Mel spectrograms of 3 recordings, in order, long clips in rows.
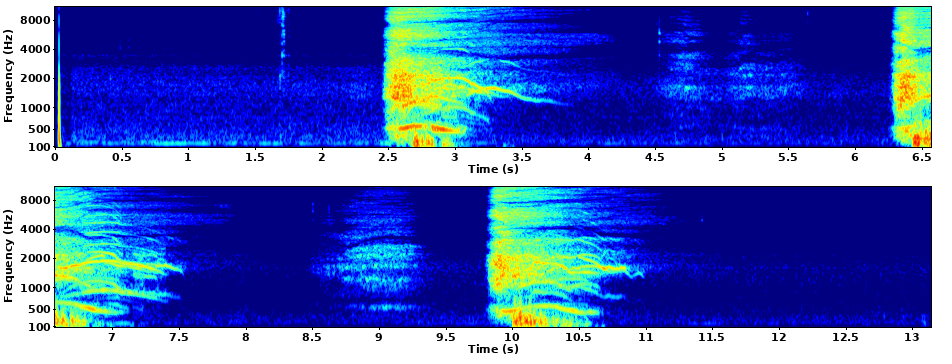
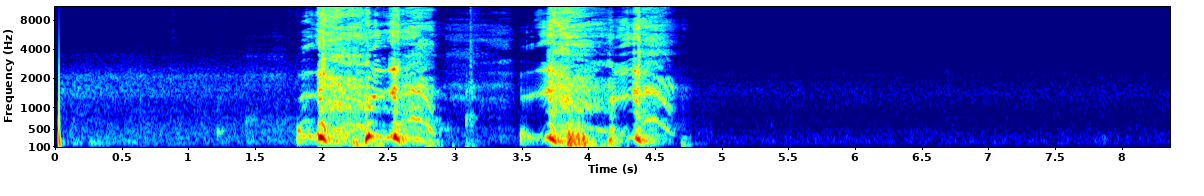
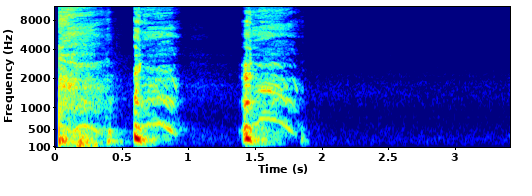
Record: {
  "exhalation_length": "13.1 s",
  "exhalation_amplitude": 28874,
  "exhalation_signal_mean_std_ratio": 0.33,
  "cough_length": "8.4 s",
  "cough_amplitude": 32768,
  "cough_signal_mean_std_ratio": 0.29,
  "three_cough_length": "3.4 s",
  "three_cough_amplitude": 32767,
  "three_cough_signal_mean_std_ratio": 0.3,
  "survey_phase": "beta (2021-08-13 to 2022-03-07)",
  "age": "18-44",
  "gender": "Male",
  "wearing_mask": "No",
  "symptom_fatigue": true,
  "smoker_status": "Never smoked",
  "respiratory_condition_asthma": false,
  "respiratory_condition_other": false,
  "recruitment_source": "REACT",
  "submission_delay": "5 days",
  "covid_test_result": "Negative",
  "covid_test_method": "RT-qPCR",
  "influenza_a_test_result": "Unknown/Void",
  "influenza_b_test_result": "Unknown/Void"
}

